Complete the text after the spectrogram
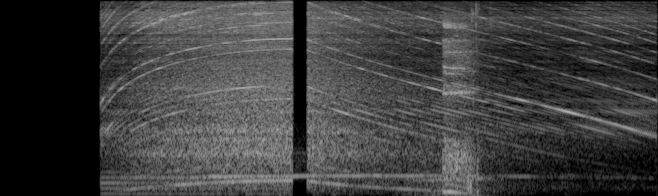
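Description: A leaf blower roars, blowing air.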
